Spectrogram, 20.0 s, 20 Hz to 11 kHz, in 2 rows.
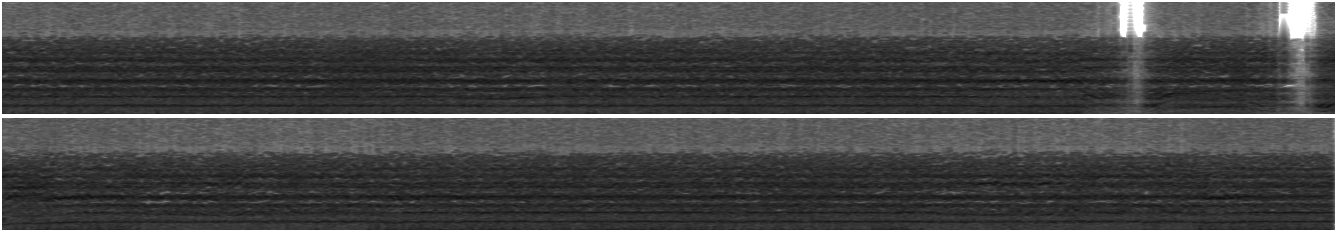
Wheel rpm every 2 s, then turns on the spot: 230, 230, 230, 220, 110, 190, 220, 230, 220, 230.
none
